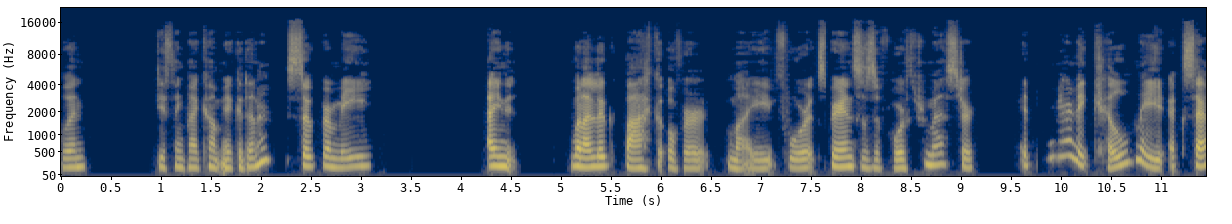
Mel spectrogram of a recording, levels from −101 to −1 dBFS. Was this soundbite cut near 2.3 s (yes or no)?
yes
